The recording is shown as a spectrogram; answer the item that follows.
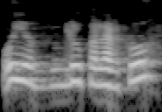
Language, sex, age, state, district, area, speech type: Nepali, female, 60+, West Bengal, Kalimpong, rural, spontaneous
